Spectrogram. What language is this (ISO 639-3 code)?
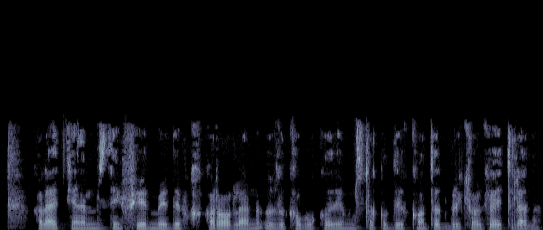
uzb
